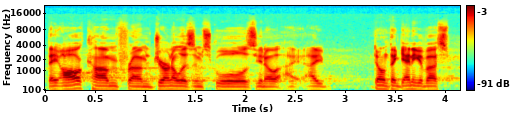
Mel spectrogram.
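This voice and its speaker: His voice sits lowish and level, clear and resonant, delivered at a normal speed. He is an American in his twenties on a panel in a large conference hall, being brash, opinionated and jokey, and the room sounds reverberant.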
